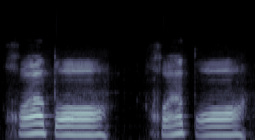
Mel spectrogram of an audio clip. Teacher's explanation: خو کو ہم خوب منہ بھر کے پڑھیں گے، موٹا کر کے۔ · کو ہم خوب منہ بھر کے پڑھیں گے، موٹا کر کے۔ طا کے ساتھ الف مدہ بھی ہے اس لیے اس کو اسٹریچ کریں گے اور یہ اور زیادہ ہیوی ہو جائے گا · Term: ہیوی حرف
